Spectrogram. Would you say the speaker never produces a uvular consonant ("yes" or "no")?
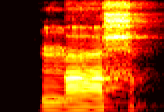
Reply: no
